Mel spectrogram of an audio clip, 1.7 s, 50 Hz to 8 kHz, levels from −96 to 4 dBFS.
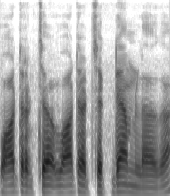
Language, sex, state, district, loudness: Telugu, male, Andhra Pradesh, Chittoor, -15 LUFS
